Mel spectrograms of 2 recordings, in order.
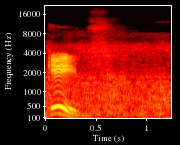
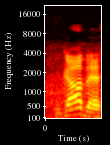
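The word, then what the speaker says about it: Gabès: This is the Gulf of Gabes. So Gabriel, also called Gabe, I guess it is actually pronounced like Gabes, something like that.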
